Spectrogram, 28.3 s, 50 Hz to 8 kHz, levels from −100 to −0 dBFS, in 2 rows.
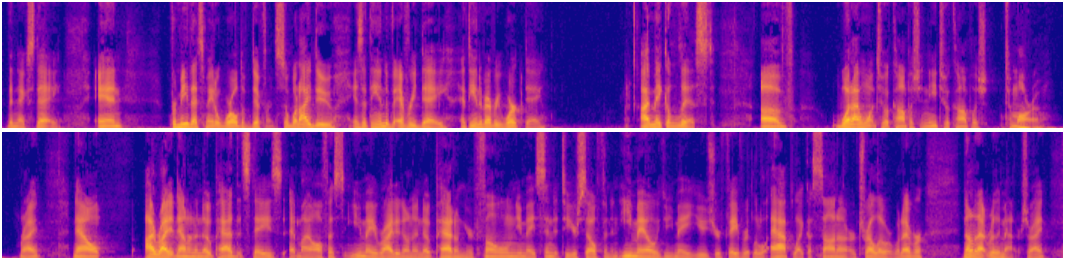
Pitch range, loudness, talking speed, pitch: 95-115 Hz, -25 LUFS, 205 wpm, 100 Hz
